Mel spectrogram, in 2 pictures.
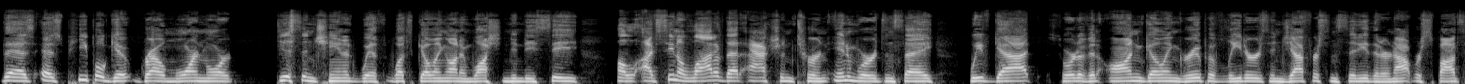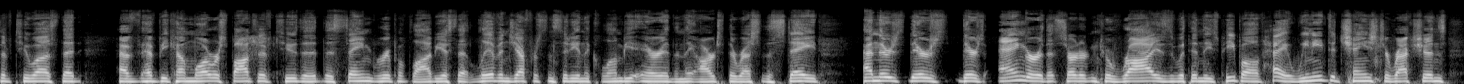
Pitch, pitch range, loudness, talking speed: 145 Hz, 140-155 Hz, -14 LUFS, 195 wpm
